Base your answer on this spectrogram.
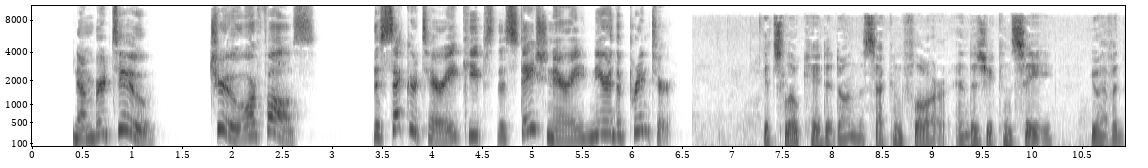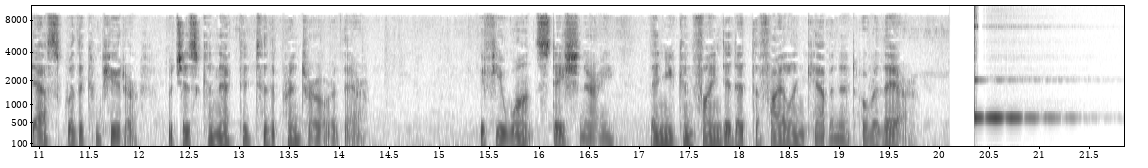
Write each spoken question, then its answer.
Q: The secretary keeps the stationery near the printer.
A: The answer is false. Stationery is kept near the filing cabinet.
